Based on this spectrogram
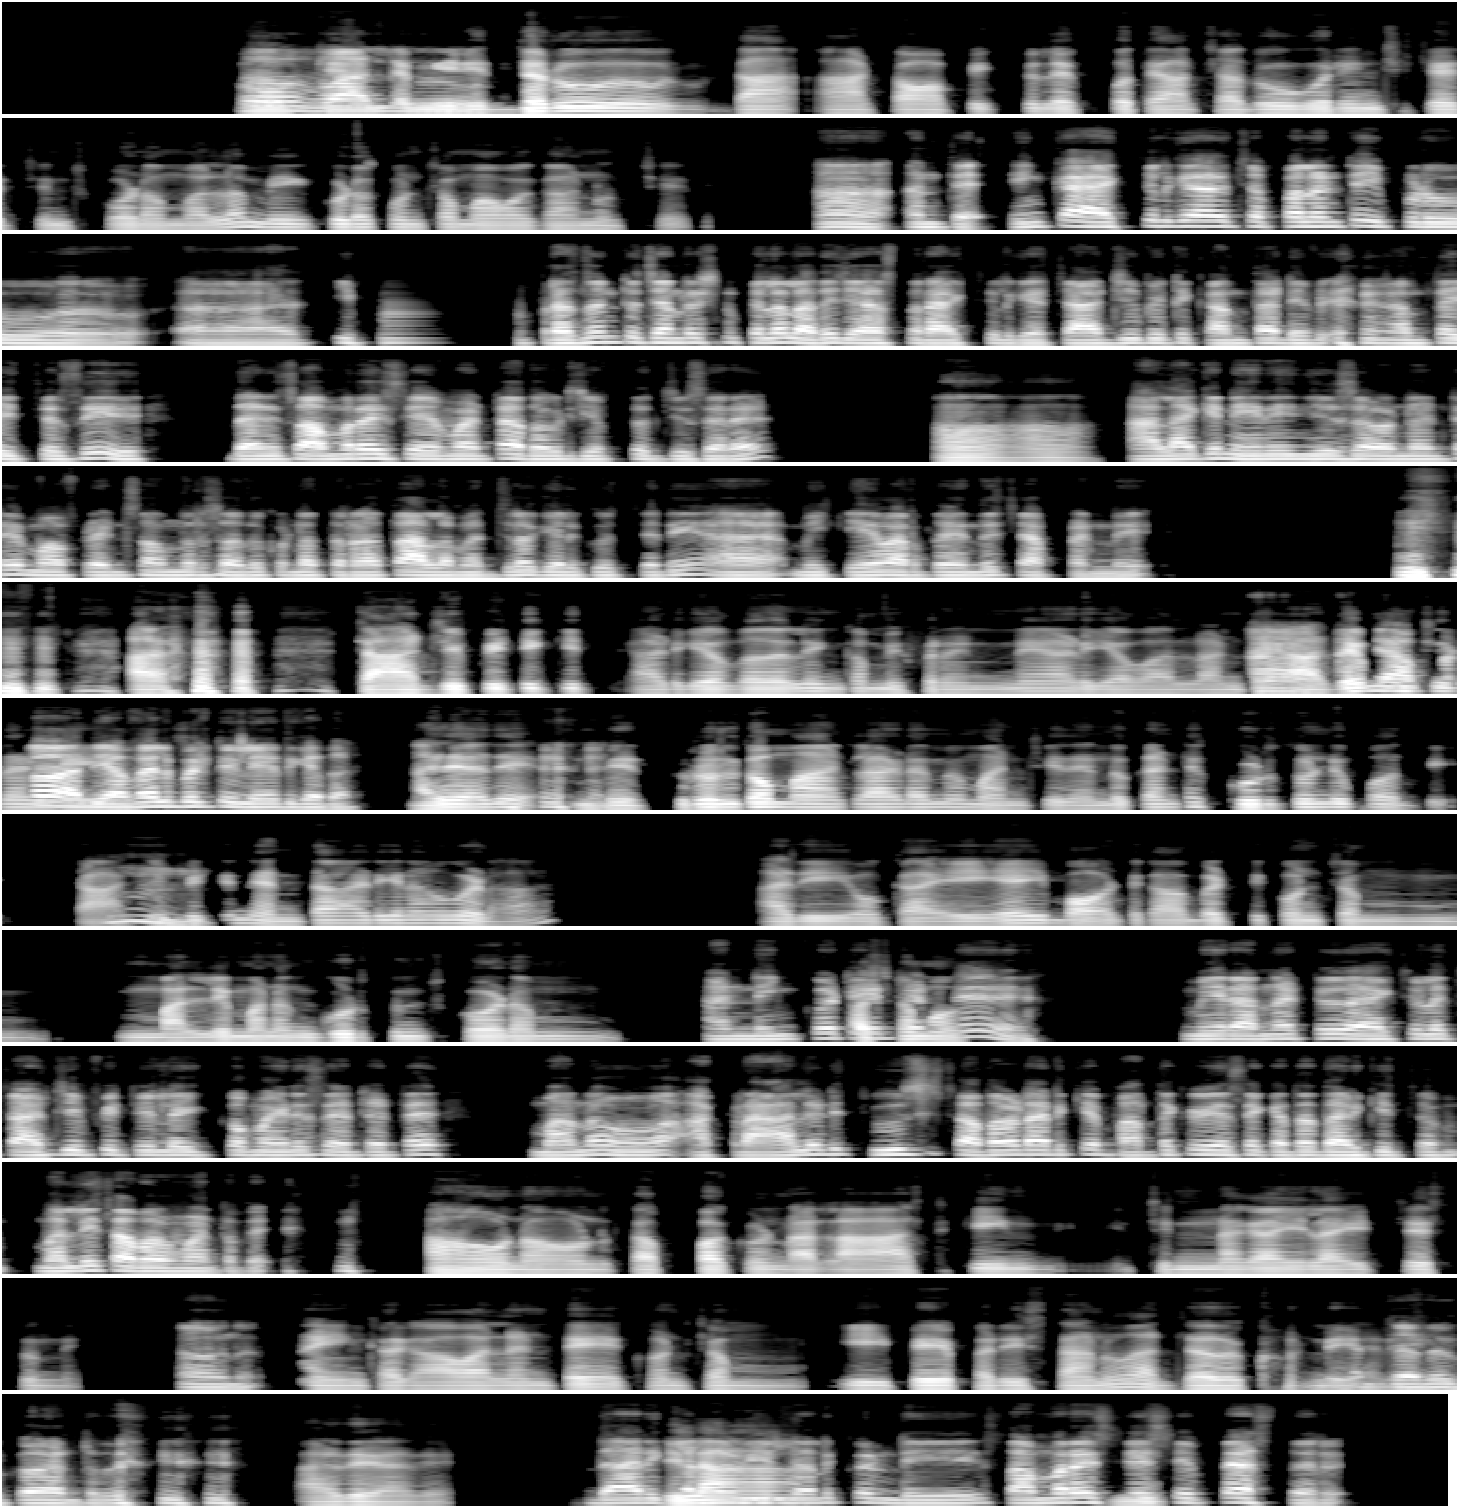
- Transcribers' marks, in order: in English: "సో"; in English: "టాపిక్"; in English: "యాక్చువల్‌గా"; in English: "ప్రెజెంట్ జనరేషన్"; in English: "యాక్చువల్‌గా. చాట్‌జీపీటీ"; chuckle; in English: "సమ్మరైజ్"; in English: "ఫ్రెండ్స్"; laugh; in English: "చాట్‌జీపీటీకి"; in English: "ఫ్రెండ్‌నే"; in English: "అవైలబిలిటీ"; other background noise; chuckle; in English: "చాట్‌జీపీటీని"; in English: "ఏఐ బాట్"; in English: "అండ్"; in English: "యాక్చువల్‌గా చాట్‌జీపీటీలో"; in English: "ఆల్రెడీ"; giggle; in English: "లాస్ట్‌కి"; in English: "పేపర్"; chuckle; in English: "సమ్మరైజ్"
- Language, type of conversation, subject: Telugu, podcast, ఫ్లోలోకి మీరు సాధారణంగా ఎలా చేరుకుంటారు?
